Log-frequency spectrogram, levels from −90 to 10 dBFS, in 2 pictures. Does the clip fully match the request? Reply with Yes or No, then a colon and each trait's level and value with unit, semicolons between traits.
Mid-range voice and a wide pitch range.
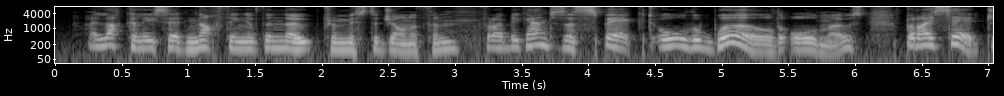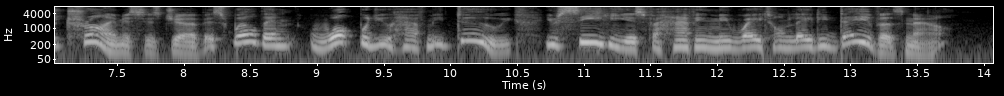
Yes: medium, 160 Hz; wide, 6.1 semitones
